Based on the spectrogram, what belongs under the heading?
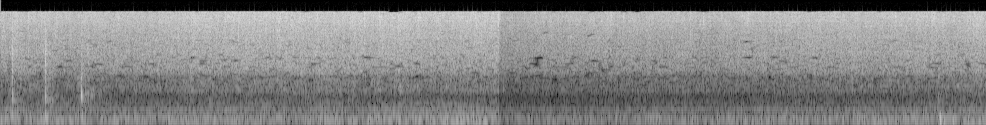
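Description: Garlic, shallots, ginger and red chilli sizzling in hot oil in a wok as they are sautéed, a steady frying hiss that eases a little about halfway through. A few light clicks near the start come from turmeric powder being tapped out of a glass jar into the wok.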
